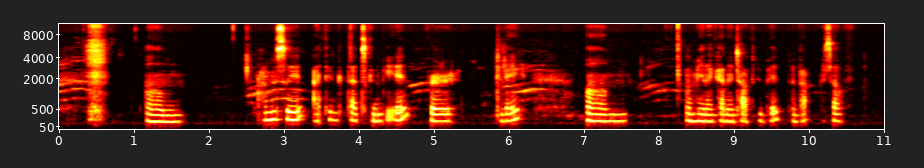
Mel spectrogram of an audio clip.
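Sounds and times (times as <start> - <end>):
female cat in heat hissing: 0.2 - 0.7
speech: 1.2 - 1.8, 2.8 - 6.3, 7.1 - 7.7, 8.4 - 10.6.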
